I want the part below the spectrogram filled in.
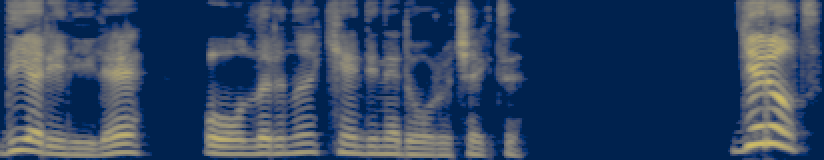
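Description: A man narrating a fantasy audiobook in a calm, measured way. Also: fairly high pitch.

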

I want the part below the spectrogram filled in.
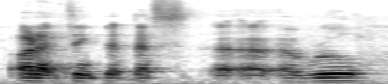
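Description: A man's voice: medium pitch, little pitch movement, brisk. Middle-aged male barber, mid-range voice, hands-on instructional patter with lots of self-corrections, recorded on a lapel mic in a shop. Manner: explains while working, frequent restarts and repeated words. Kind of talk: step-by-step grooming demonstration.

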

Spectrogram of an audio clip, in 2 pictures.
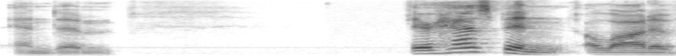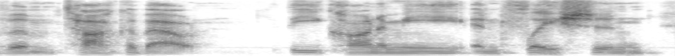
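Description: Young male interviewer, very low voice, measured formal questions over a video call. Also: lively intonation. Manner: measured, with frequent ums.

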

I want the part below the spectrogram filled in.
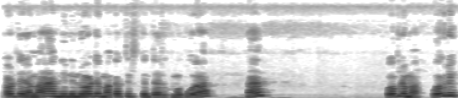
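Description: A woman's voice: a little high, fairly even intonation, fast, darkish tone, dry recording, close to an everyday voice. A woman playing a protective older woman of the family, blunt and dismissive, in an amateur family drama.

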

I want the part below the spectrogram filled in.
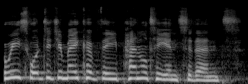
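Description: Brisk woman presenter asking questions. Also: high-pitched, lively intonation, warm tone. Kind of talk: TV show hosting.

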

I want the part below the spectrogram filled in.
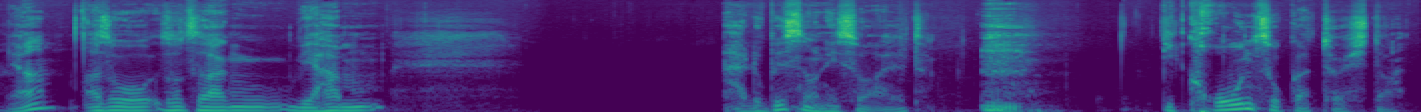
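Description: A man in his fifties from Cologne, a political scientist guest in a studio interview, telling personal stories in a relaxed, animated way and acting out the people he quotes. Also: fairly low pitch, measured pace, breathy edge, dry recording. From Cologne, Germany. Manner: animated storyteller who acts out quoted voices. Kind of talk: casual storytelling interview.

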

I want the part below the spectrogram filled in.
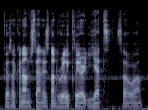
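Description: A man's voice: low voice, monotone, fairly quick, fairly bright tone, clear, resonant tone. A man streaming casually as he draws, rambling and chatting while reading out viewer messages. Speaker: livestreamer.

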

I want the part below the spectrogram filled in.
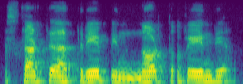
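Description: A man in his sixties from Costa Rica with a Costa Rican Spanish accent, telling his story as an interview guest in halting English full of fillers. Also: fairly high pitch, level tone, darkish tone, lo-fi sound. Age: 60s. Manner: halting, many "uh" fillers and restarts. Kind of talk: casual interview, personal story.

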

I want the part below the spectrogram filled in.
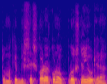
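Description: A man's voice: on the high side, lively intonation, fast. A man voicing a cold, unforgiving young husband who speaks curtly and accusingly, in a dull lo-fi recording. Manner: curt, accusing.

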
